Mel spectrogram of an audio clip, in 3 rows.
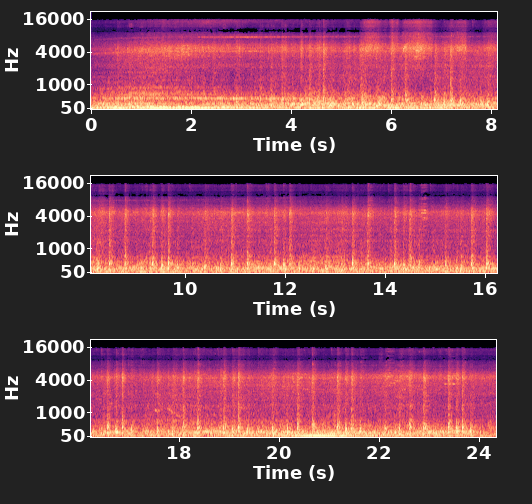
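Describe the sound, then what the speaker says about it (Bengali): The Panchagarh-bound Banglabandha Express runs through behind an American giant locomotive. It passes close and loud with a heavy rumble and a continuous rhythmic clickety-clack of wheels over rail joints, and no one speaks. "এই মুহূর্তে থ্রুপাস করে যাবে পঞ্চগড়গামী বাংলাবান্ধা এক্সপ্রেস আমেরিকান জায়ান্ট লোকোমোটিভের সাথে পিটি ইনকা 7-1"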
